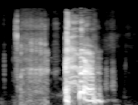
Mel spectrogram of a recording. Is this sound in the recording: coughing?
yes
